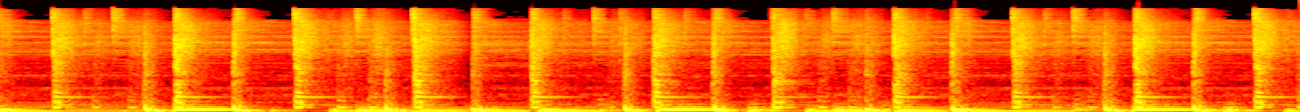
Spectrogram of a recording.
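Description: Background music with a steady drum-kit beat, snare and cymbal hits, over a bass line.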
